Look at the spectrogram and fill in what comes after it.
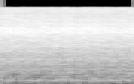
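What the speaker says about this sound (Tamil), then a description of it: "நம்ம திருவி வச்சுருக்கிற வாழைக்காய் போட்டுக்கலாம்." Grated raw plantain hits hot masala in a pan, making a bright, steady sizzle and hiss close by, with a soft stirring knock right at the end.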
